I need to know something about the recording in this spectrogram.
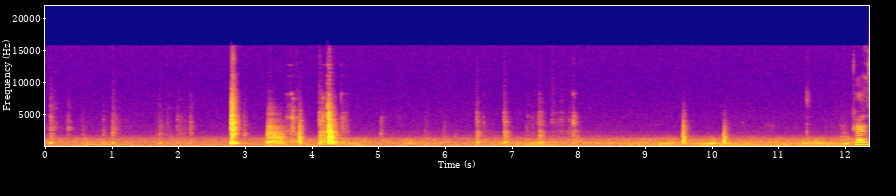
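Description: Clicks and clacks of makeup compacts and cases being handled and snapped open or shut. There is a cluster of sharp knocks about three to four seconds in, then scattered lighter clicks, over a steady low room hum.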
